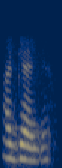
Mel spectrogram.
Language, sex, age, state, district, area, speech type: Odia, female, 18-30, Odisha, Bhadrak, rural, conversation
